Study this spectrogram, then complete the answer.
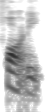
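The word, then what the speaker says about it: forty: Quando a gente for falar o 40, a gente vai começar do mais alto, do mais forte, por mais fraco. Então, é 40, 40. É tão fraco que no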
